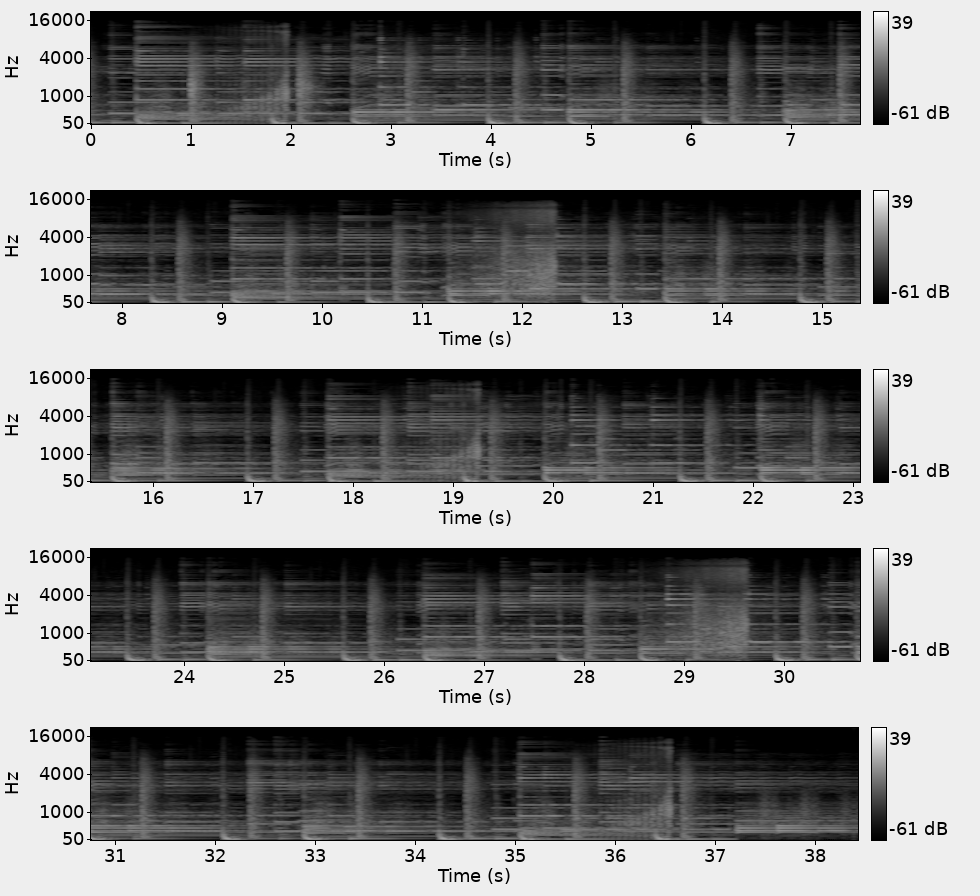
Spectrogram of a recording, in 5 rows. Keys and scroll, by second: 7.2 Tab, 12.2 ctrl+b, 19.7 KP_1, 21.5 shift+z, 30.7 Tab.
